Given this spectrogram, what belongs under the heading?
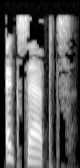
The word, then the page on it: accepts: British English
